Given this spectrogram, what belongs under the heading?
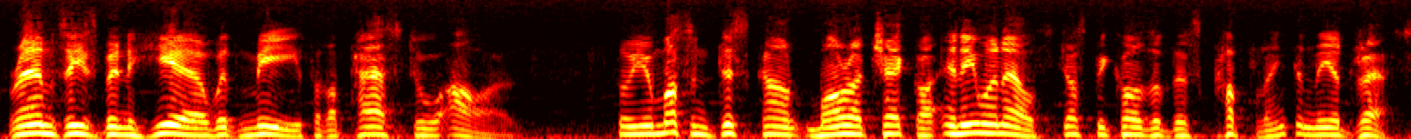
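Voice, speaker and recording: A man's voice: fairly high pitch, a little fast, natural voice. An actor playing an earnest, cautious man who helps a detective in an old radio drama, precise and insistent. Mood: concerned. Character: earnest, anxious male wheelchair user, cautious ally. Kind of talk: 1940s-50s radio drama acting. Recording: muffled vintage radio recording.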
